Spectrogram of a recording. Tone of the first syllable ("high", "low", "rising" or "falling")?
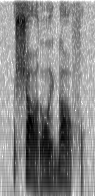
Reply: falling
